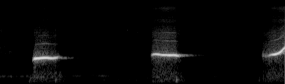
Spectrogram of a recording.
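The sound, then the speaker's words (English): A bobwhite quail calls with three clear whistled notes: two short, level whistles followed by a sharply rising final note, evenly spaced over a few seconds with silence between them. “But yeah, bobwhite quail, just that.”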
